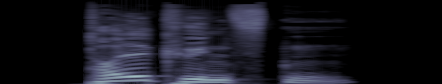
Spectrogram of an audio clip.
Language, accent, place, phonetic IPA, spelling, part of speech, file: German, Germany, Berlin, [ˈtɔlˌkyːnstn̩], tollkühnsten, adjective, De-tollkühnsten.ogg
- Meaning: 1. superlative degree of tollkühn 2. inflection of tollkühn: strong genitive masculine/neuter singular superlative degree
